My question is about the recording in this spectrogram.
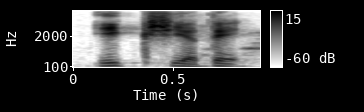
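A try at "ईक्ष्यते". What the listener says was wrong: No, there is no ikara. See, Ikshiyate.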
